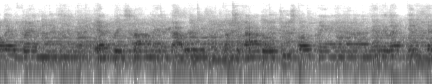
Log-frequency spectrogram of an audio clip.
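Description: Two acoustic guitars playing a country-folk tune together, strummed chords under picked single notes.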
